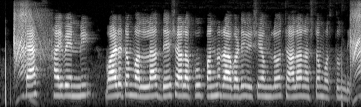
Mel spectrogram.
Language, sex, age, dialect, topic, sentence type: Telugu, female, 25-30, Central/Coastal, banking, statement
